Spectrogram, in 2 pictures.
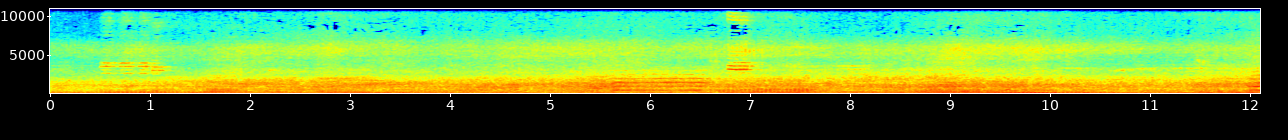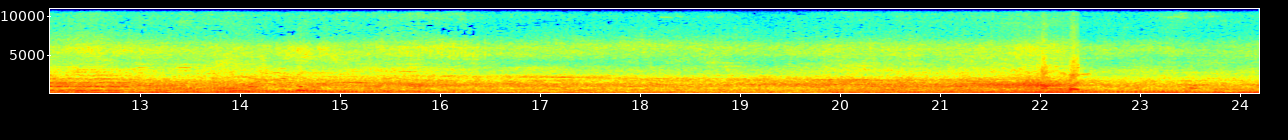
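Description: Busy city street traffic heard while riding through it: a steady rumble of engines and road noise, with several short horn toots, about six seconds in, again about twelve seconds in and near the end.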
